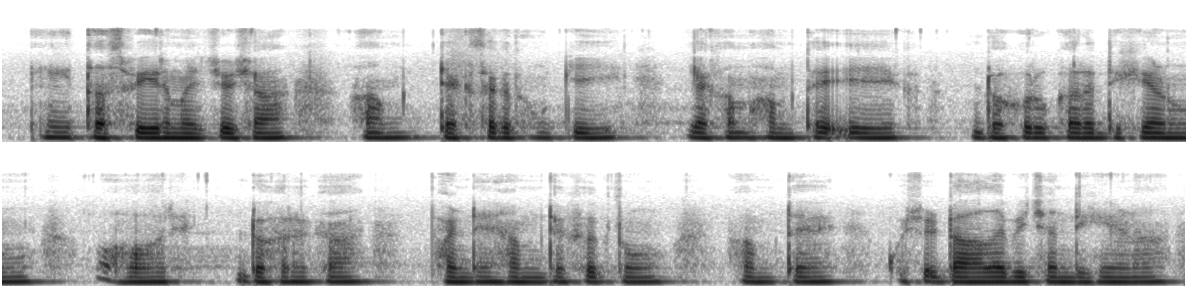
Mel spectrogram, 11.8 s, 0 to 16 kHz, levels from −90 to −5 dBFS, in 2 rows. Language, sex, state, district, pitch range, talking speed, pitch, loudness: Hindi, male, Uttarakhand, Tehri Garhwal, 125-130 Hz, 150 wpm, 125 Hz, -20 LUFS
